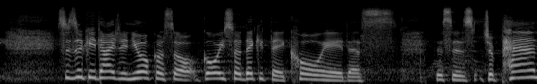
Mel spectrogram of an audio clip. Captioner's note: speaking in foreign language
